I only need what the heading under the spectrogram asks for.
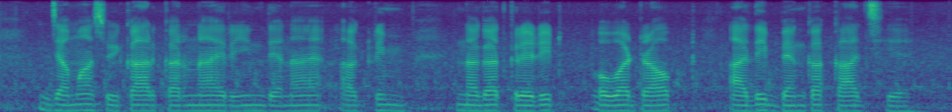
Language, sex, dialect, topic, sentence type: Maithili, male, Eastern / Thethi, banking, statement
